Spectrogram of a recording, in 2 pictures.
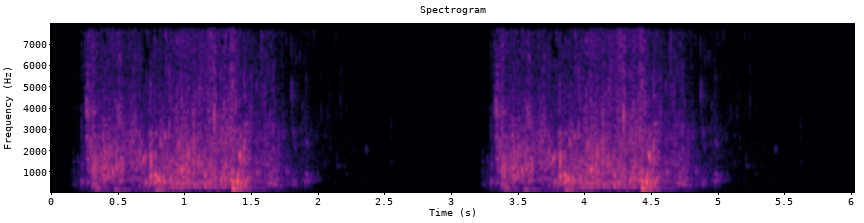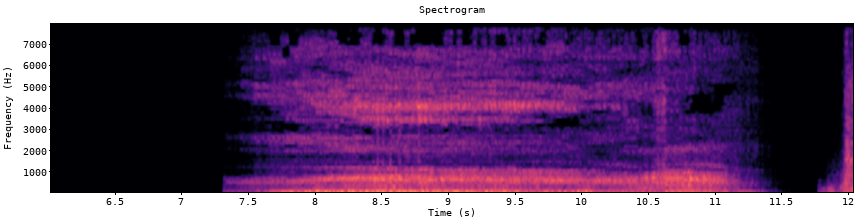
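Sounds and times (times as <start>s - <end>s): water splashing and sloshing: 0.2s - 6.0s.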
